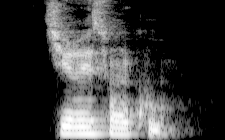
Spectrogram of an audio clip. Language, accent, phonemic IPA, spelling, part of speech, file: French, France, /ti.ʁe sɔ̃ ku/, tirer son coup, verb, LL-Q150 (fra)-tirer son coup.wav
- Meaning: alternative form of tirer un coup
